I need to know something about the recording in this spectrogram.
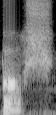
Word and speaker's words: Bosch: We're pronouncing that Bosch. Bosch? Yeah. Bosch.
